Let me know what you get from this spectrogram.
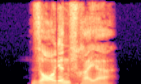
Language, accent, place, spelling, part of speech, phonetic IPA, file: German, Germany, Berlin, sorgenfreier, adjective, [ˈzɔʁɡn̩ˌfʁaɪ̯ɐ], De-sorgenfreier.ogg
- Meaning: inflection of sorgenfrei: 1. strong/mixed nominative masculine singular 2. strong genitive/dative feminine singular 3. strong genitive plural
